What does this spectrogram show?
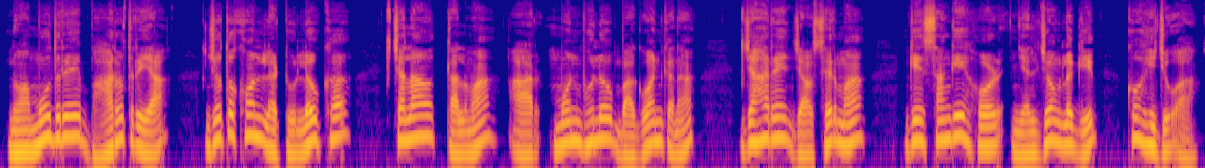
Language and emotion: Santali, neutral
